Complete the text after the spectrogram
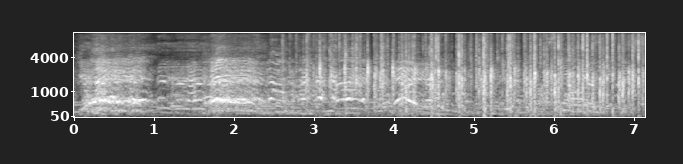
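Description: A group of young men chant and sing loudly together in a room.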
